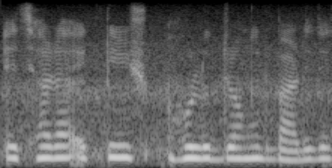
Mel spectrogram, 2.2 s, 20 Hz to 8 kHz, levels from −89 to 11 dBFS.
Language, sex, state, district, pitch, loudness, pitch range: Bengali, female, West Bengal, North 24 Parganas, 195 Hz, -15 LUFS, 195-205 Hz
